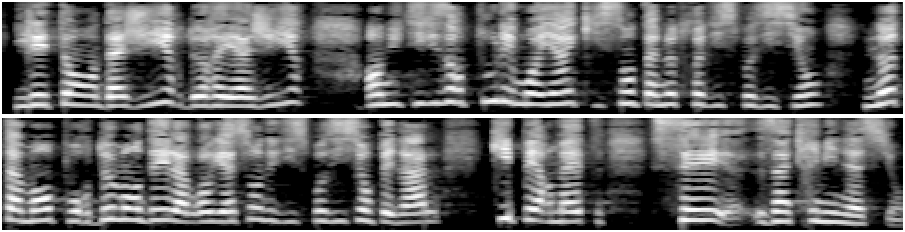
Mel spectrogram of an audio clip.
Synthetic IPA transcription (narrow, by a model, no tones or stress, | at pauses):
ilɛt̪ɑ̃d̪aʒiʁd̪əʁeaʒiʁɑ̃nyt̪ilizɑ̃t̪ulemwajɛ̃kʲisɔ̃t̪anɔt̪χəd̪ispozisjɔ̃nɔt̪amɑ̃puʁd̪əmɑ̃d̪elabʁɔɡasjɔ̃d̪ed̪ispozisjɔ̃penalkʲipɛʁmɛt̪sezɛ̃kχiminasjɔ̃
